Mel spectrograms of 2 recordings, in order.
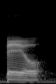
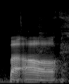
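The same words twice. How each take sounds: First: Baal said as "bail"; Anglicized pronunciation. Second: Baal said in two syllables, "bah-AHL"; alternative pronunciation. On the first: Speaker amends his answer, first giving the Anglicized Baal. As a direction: say Baal in one syllable, rhyming with "pale". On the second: Speaker covers both pronunciations, broad two-syllable Baal. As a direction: open Baal out to "bah-all", a little louder. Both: Shown as a demonstration. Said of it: "amend my answer and say Baal".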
